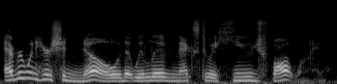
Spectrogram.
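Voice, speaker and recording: Man as an earnest, high-voiced forecaster. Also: expressive, normal speed, mellow, no room sound. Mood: earnest worried. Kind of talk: mock news interview.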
